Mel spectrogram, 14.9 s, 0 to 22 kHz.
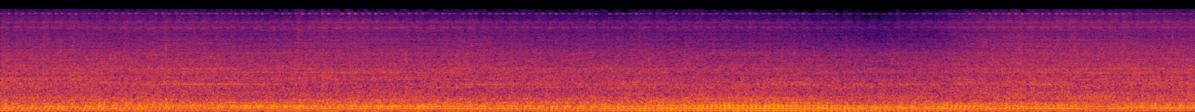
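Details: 2015 BMW M4 at idle: steady idle with a soft, fairly regular pulse about twice a second riding on the engine note; abnormal noise, source unclear.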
